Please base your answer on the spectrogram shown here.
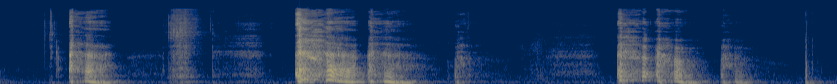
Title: Heavy Chest Cold Coughing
